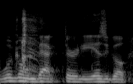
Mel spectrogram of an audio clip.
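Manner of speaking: ordinary delivery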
